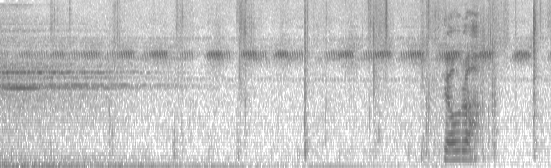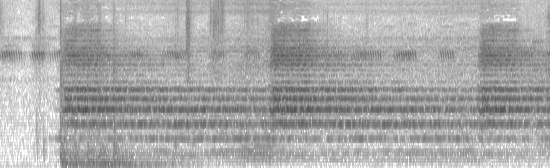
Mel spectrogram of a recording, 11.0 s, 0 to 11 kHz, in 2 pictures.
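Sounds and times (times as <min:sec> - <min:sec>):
crickets chirping: 0:00.0 - 0:11.0
faint footsteps on pavement: 0:00.5 - 0:06.1.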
